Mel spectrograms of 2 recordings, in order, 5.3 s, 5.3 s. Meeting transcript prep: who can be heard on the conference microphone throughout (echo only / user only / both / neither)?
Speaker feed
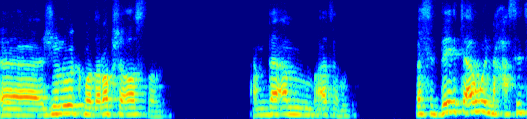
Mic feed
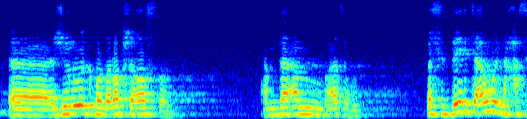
echo only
